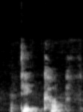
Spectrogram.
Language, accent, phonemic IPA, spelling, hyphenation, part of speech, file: English, Southern England, /ˈdɪkˌkɒpf/, dickkopf, dick‧kopf, noun, LL-Q1860 (eng)-dickkopf.wav
- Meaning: Any of a family of glycoproteins that are involved in the development of the embryo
